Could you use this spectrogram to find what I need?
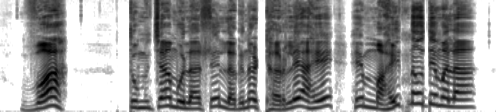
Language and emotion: Marathi, surprised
